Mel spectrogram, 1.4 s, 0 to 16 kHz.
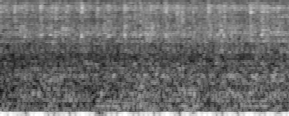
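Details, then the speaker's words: Engine with 34,000 miles that sat for years, after a new PCV valve was fitted to cure a lifter-like rattle: a smooth, even idle with no ticking. The noise is gone; a faint tick is suspected to be exhaust at the manifold, and the grommet may also need replacing. "Still clicking? No, it's just your engine. It's running smoother."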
